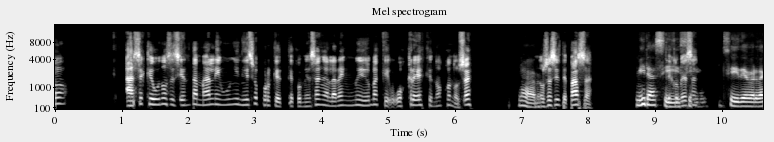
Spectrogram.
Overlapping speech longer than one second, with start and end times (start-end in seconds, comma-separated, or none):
none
